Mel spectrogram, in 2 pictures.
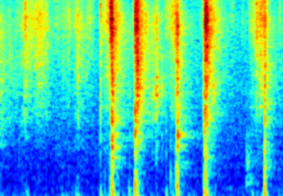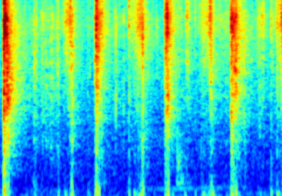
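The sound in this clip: Playing cards being shuffled and dealt during a card game in which more cards are requested: many crisp, papery snaps and flicks in an irregular rhythm, with no talking.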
